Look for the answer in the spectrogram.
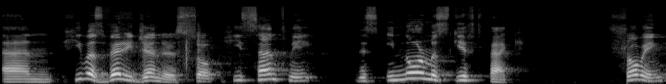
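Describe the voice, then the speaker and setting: Male livestream host, somewhat high voice, casual and effusive, chatting straight to viewers. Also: big pitch swings, takes it slowly. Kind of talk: casual livestream chat, reading out viewer comments.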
